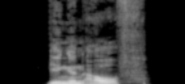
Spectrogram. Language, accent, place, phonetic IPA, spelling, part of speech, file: German, Germany, Berlin, [ˌɡɪŋən ˈaʊ̯f], gingen auf, verb, De-gingen auf.ogg
- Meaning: inflection of aufgehen: 1. first/third-person plural preterite 2. first/third-person plural subjunctive II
